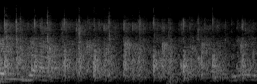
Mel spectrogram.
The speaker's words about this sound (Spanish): Denle un aplauso a Cristo Jesús en esta noche.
